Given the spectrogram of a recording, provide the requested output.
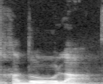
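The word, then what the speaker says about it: خذولا: So khazulan, when you stop at the ayat, you pronounce khadula.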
